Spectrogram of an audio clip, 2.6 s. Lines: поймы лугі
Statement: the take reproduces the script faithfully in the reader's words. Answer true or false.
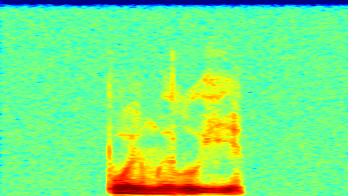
true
